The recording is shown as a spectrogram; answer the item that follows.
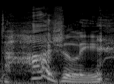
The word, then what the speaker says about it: To'hajiilee: It's called Tahajali, which I had to look up how to pronounce.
